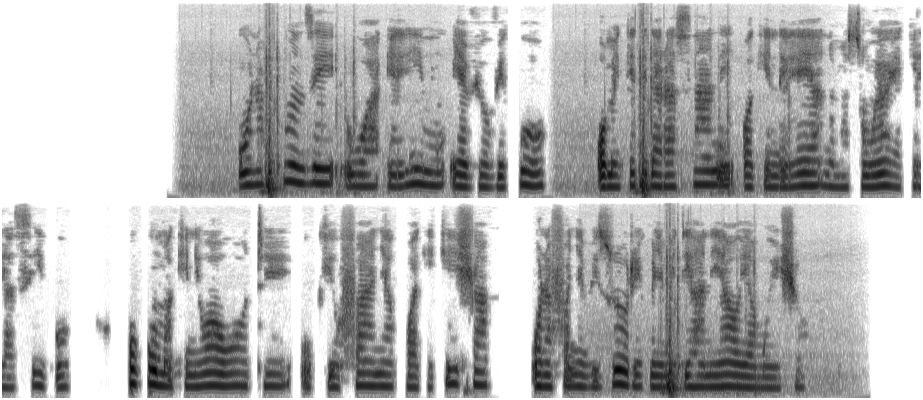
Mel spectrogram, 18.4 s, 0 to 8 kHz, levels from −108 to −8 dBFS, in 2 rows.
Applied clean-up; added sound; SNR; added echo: none; Car; 9 dB; none.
